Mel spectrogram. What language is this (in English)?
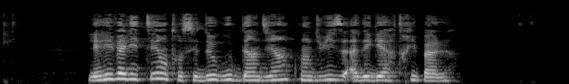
French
